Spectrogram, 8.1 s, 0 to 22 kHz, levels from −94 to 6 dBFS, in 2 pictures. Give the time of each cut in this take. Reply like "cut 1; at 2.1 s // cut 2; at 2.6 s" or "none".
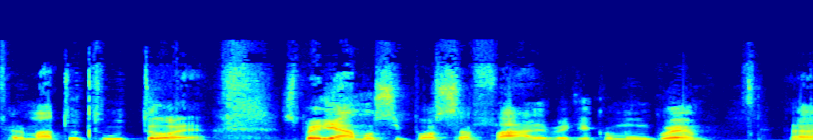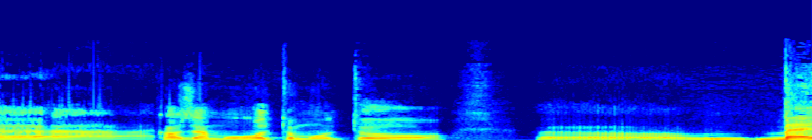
cut 1; at 4.8 s

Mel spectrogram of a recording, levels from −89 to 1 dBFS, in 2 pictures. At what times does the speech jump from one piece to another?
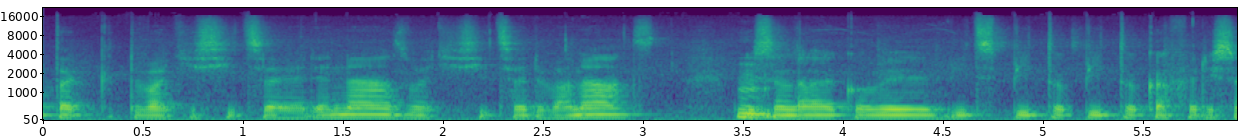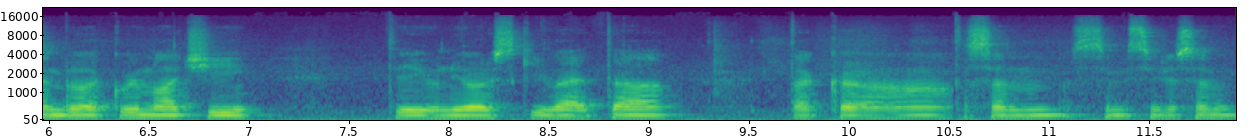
cut 1; at 3.8 s // cut 2; at 5.1 s // cut 3; at 10.5 s

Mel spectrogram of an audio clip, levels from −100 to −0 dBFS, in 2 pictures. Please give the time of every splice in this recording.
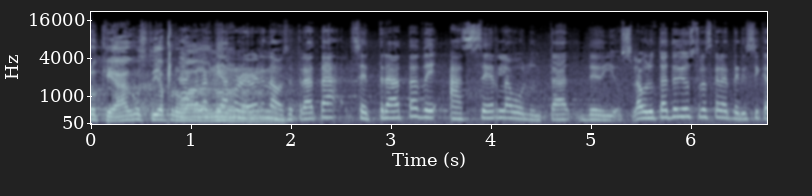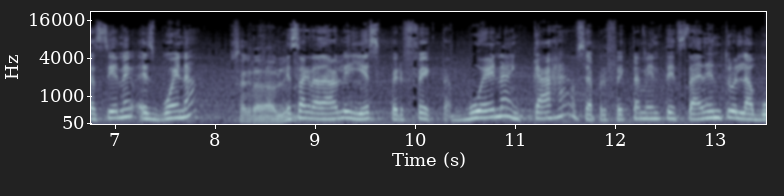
cut 1; at 1.4 s

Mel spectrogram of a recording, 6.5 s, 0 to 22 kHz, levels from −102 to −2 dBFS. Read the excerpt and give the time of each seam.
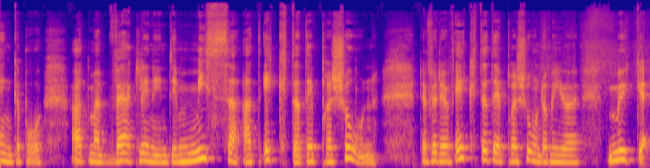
cut 1; at 2.6 s // cut 2; at 4.5 s // cut 3; at 5.5 s

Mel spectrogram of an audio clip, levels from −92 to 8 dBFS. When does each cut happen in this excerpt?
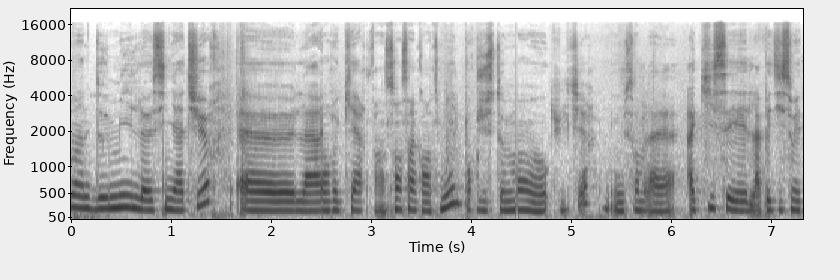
cut 1; at 2.5 s // cut 2; at 2.9 s // cut 3; at 4.1 s // cut 4; at 4.8 s

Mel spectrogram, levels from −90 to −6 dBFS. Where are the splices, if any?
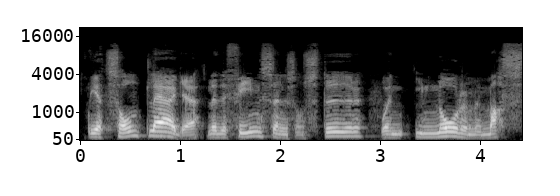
cut 1; at 1.2 s // cut 2; at 2.1 s // cut 3; at 3.0 s

